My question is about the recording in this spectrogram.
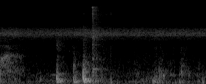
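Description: Handling noise: a few light knocks and rustles as parts are picked up and moved, over a faint steady high-pitched hiss.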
